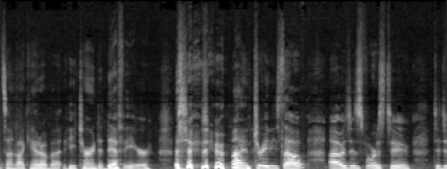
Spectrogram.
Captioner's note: laughs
